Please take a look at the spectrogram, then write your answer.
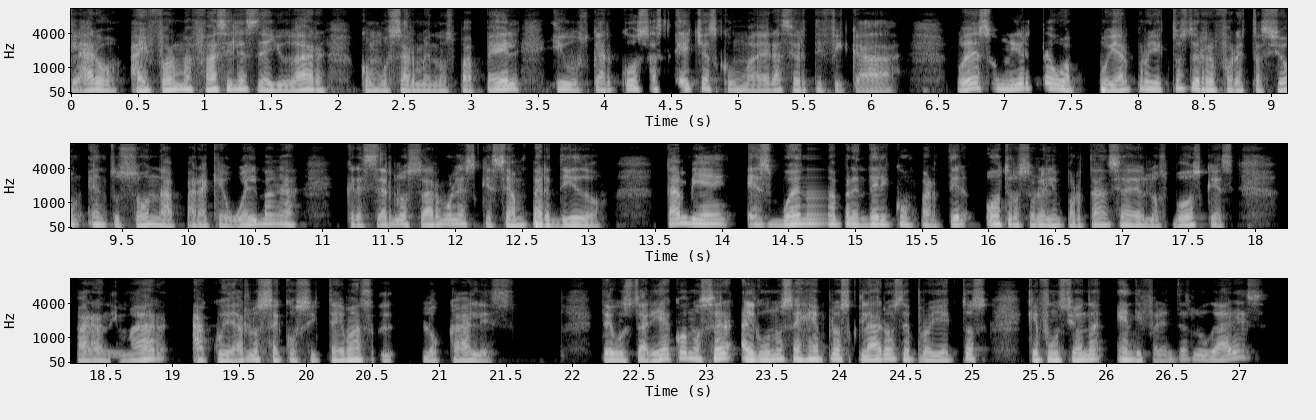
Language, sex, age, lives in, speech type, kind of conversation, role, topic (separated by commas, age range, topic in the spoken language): Spanish, male, 30-34, United States, read, expert-assistant, expert, ¿Qué efectos tiene la deforestación en los ecosistemas?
